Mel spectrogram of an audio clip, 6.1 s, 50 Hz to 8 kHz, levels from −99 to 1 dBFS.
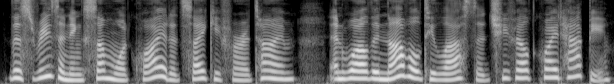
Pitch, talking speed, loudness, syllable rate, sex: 250 Hz, 165 wpm, -17 LUFS, 5.1 syllables/s, female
